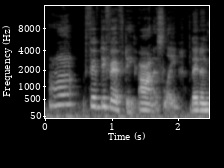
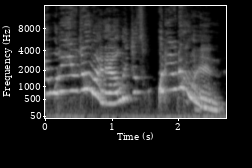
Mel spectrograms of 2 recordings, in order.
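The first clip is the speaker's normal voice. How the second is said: panicked squeal. Real, not acted. Alarmed at Ellie going down.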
